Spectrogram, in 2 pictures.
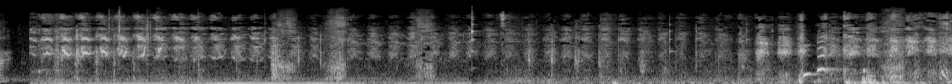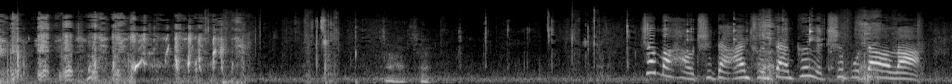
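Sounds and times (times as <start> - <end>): people laughing: 0.3 - 12.0
chewing and lip-smacking: 11.1 - 18.3.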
